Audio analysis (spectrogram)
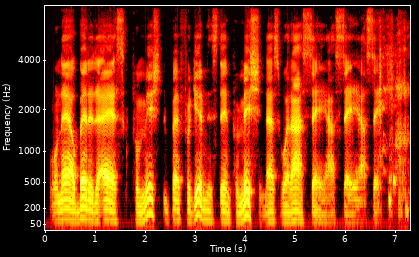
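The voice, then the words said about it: Foghorn Leghorn impression. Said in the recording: “Foghorn Leghorn. My accents change constantly.”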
